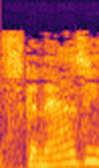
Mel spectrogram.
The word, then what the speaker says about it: Skenazy: Hey, Lenore, is it Skenazy? How do you say your name? Rhymes with crazy.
